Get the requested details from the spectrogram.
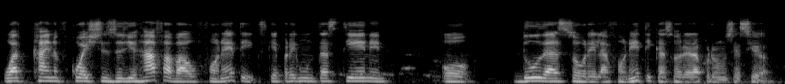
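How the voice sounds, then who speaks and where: A male English teacher walks his students through pronunciation at a very slow, deliberate pace. He drags out each drill word and says it again and again, so every sound can be heard. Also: mid-range voice, steady tone, fairly bright tone. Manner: slow, drawn-out repetitions of sounds and words. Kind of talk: online class lecture on pronunciation.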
